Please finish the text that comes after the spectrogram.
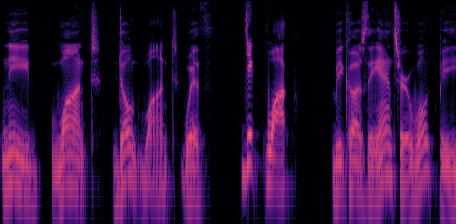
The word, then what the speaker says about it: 抑或: 抑或或抑或抑或 This word is pronounced with a combination of high and low level tones. Say or. 抑或抑或 Try to ask, do you want to drink beer or wine?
